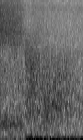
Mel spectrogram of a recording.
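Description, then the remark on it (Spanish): A deep, roaring tsunami rumble swells suddenly after a brief hiss and holds steady, loud and heavy in the low end, like a massive wave surging in. No voices are present. “¿Lo reconocen? Es el sonido del tsunami.”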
